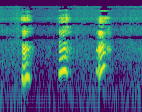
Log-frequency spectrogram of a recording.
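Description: Three short, high vocal cries about half a second apart, each bending in pitch, like whimpering.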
